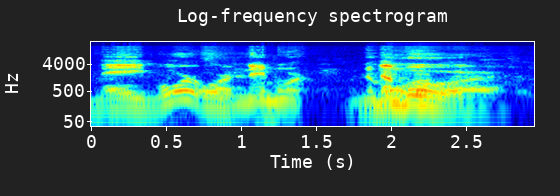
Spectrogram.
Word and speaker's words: Namor: Namor or Namor. Namor. Like amor in Spanish. According to the producers, it's like amor when spoken in the movie, because in the movie it means unloved son.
